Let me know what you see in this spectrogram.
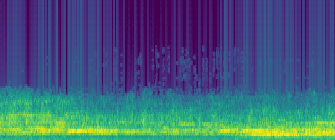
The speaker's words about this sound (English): There's a fastball swung on and missed. He struck him out. This crowd roaring with every pitch, with every out.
